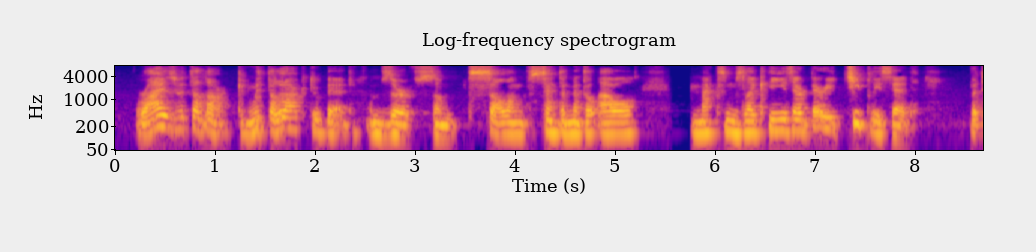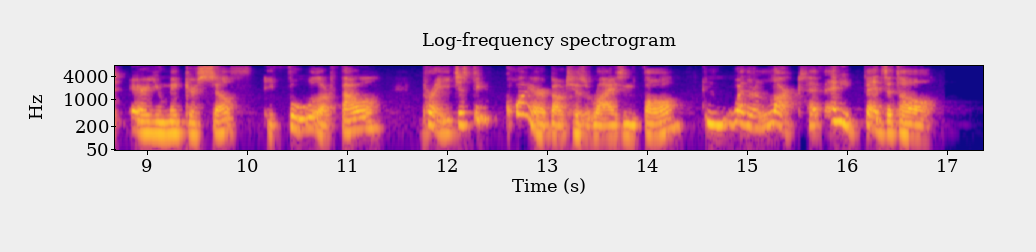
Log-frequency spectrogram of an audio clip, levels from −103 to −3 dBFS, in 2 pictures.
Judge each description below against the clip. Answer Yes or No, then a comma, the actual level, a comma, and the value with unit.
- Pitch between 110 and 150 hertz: Yes, low, 135 Hz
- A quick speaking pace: No, average, 145 wpm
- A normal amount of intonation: No, wide, 7.5 semitones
